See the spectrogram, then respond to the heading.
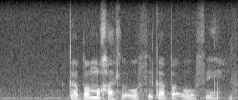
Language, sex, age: Southern Sotho, male, 25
